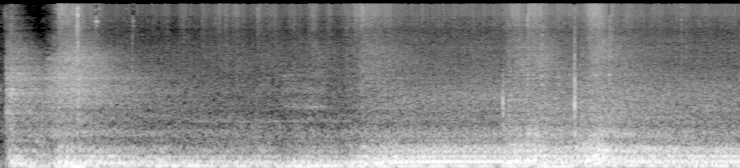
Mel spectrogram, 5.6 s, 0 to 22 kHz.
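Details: 1941 Chevrolet Super Deluxe Coupe street rod, 350 V8, cold start: short crank, fires right up and climbs to steady fast idle with even rumbling beat; healthy cold start.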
